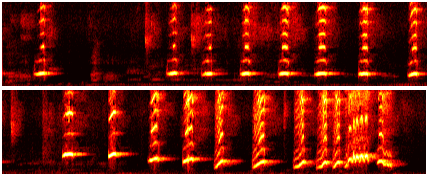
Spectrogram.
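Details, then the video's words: Clear ringing whistles of a White-rumped shama, meant as a model song for caged birds in the 'pastol ngeplong' style: steady repeated notes about two per second, rising higher, then speeding into quick upward-slurred sweeps. "Masteran Pas Burung Murai batu Biar ikut bunyi"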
